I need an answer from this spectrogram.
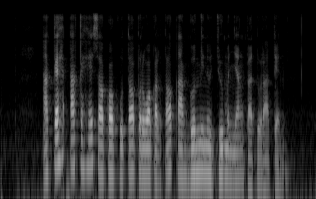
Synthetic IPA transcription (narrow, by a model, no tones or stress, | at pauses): ʔakɛhʔakɛɦesɔkɔkut̪ɔpərwɔkərt̪ɔkaŋɡominud̥ʒ̥ṳməɲaŋb̥ä̤t̪uɾa̰ɖ̥ɛn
